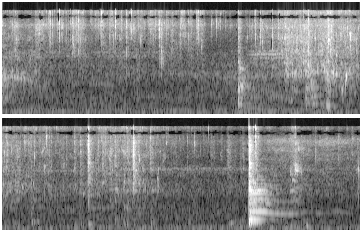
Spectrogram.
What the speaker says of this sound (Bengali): খাওয়ার দেওয়ার আগে একটু জল ফেলেই দিই।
